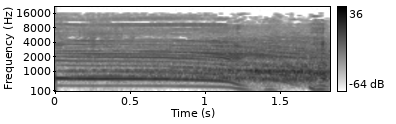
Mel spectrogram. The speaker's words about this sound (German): Das würde man in Afrika höchstwahrscheinlich schon. Ne? Wollen wir mal so einen afrikanischen Jubel üben?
